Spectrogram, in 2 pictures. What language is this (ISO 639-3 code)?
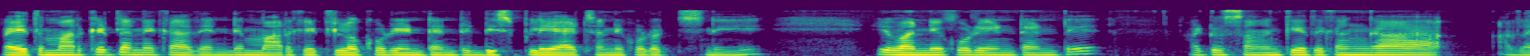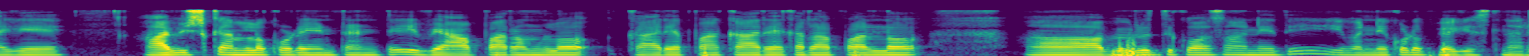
tel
